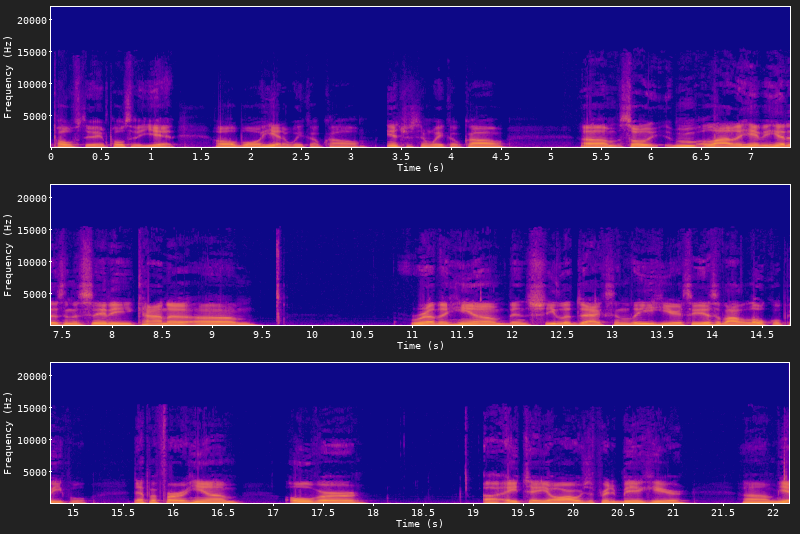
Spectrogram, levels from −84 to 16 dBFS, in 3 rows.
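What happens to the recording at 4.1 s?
At 4.1 s you're inside a stretch of wrongly applied de-emphasis, from 1.30 to 5.10 s. A treble cut meant to undo pre-emphasis tilts the top down, about 10 dB at 10 kHz, so the speech sounds dull and muffled.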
